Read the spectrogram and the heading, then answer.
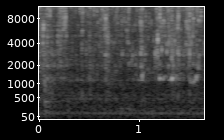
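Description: Water is poured into an Instant Pot pressure cooker holding vegetables and chicken bones, a steady splashing stream with a few brighter gurgles toward the end, with no voices.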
